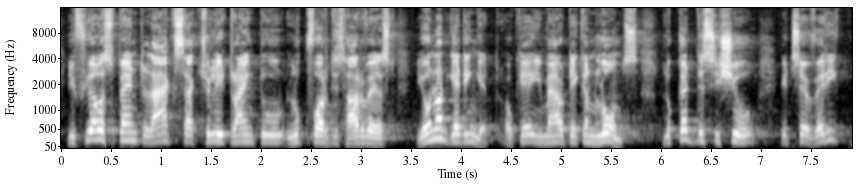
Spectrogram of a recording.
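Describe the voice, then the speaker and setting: A man's voice: sits high, normal speed, few pauses. A man with an Indian accent giving an informal podium speech in a large hall, conversational and often checking in with his listeners. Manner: conversational, frequent "right?" and "okay?" check-ins. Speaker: conference speaker. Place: large indoor event hall, on stage. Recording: long reverberant hall sound.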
